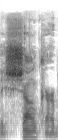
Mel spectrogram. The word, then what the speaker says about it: Shankar: It's actually Shankar, but S-H-A-N-K-A-R. But you'll hear it pronounced Shankar, Maya Shankar.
